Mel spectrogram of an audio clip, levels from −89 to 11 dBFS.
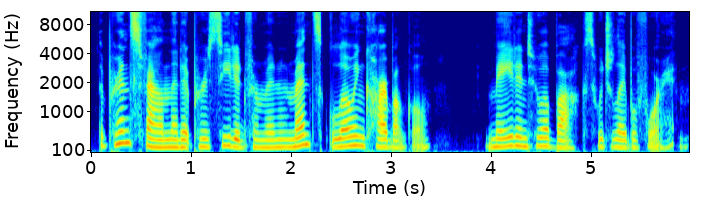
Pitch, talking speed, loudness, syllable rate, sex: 185 Hz, 190 wpm, -21 LUFS, 5.8 syllables/s, female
